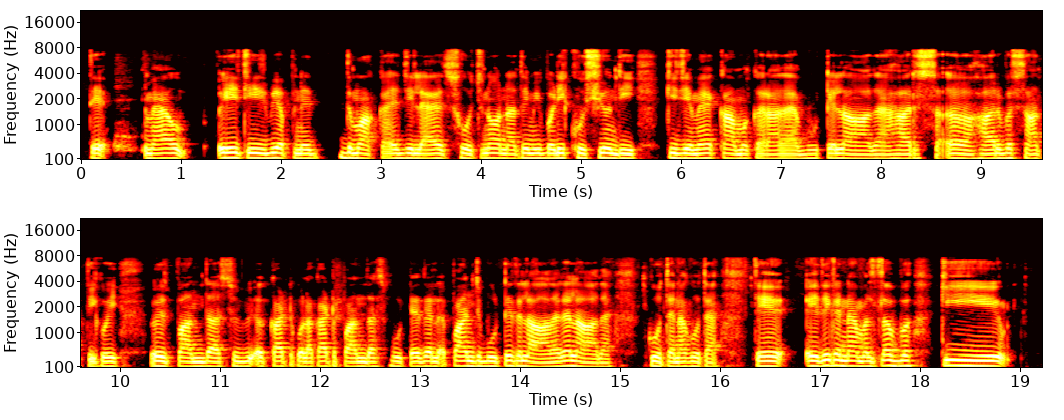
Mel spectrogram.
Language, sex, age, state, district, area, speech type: Dogri, male, 18-30, Jammu and Kashmir, Samba, rural, spontaneous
